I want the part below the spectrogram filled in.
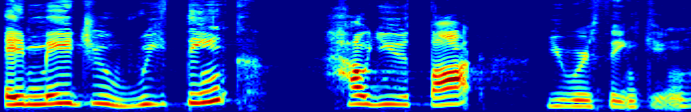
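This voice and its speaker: The speaker has a Lao accent. Pitch varies in an ordinary way. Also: woman, dry, close sound with no echo. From Laos, raised in California from age four. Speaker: storyteller. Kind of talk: live storytelling. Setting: stage with audience.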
